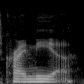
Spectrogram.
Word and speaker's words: Crimea: had the word crime if you had a to the end it becomes Crimea which is three syllables is that it's a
